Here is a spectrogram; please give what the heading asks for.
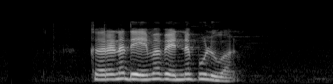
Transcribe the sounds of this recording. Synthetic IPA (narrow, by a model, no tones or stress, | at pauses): kəɾəɳəd̪eːməʋenːəpuluʋan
